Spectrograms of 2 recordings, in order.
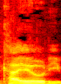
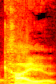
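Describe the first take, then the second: First: It is pronounced the Eastern regional way. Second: It is pronounced the Western regional way. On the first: "out here on the East we say coyote" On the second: "you guys say coyote"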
